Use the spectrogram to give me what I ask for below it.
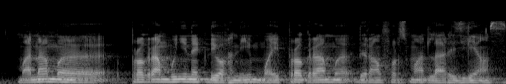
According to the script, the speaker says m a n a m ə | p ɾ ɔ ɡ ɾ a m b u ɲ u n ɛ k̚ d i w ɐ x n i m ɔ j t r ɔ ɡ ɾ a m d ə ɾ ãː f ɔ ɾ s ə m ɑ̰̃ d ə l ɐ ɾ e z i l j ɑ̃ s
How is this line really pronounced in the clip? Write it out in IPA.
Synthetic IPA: m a n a m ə | p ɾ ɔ ɡ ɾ a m b u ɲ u n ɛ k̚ d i w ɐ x n i m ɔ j p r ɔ ɡ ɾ a m d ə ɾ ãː f ɔ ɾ s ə m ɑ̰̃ d ə l a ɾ e z i l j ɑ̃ s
